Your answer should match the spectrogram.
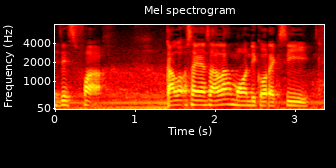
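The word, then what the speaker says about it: cezve: Nah, kalau nama alatnya sendiri, nah Sobat JPW bisa banyak sih pengucapannya, cuman bahasa asli Turkinya itu namanya Cezva. Tulisannya Cezva, tapi bacanya Cezva.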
